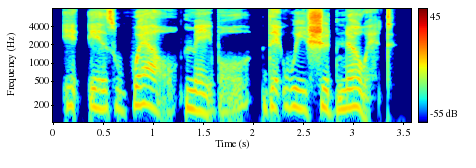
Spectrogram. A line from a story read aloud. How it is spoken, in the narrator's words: she whispered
